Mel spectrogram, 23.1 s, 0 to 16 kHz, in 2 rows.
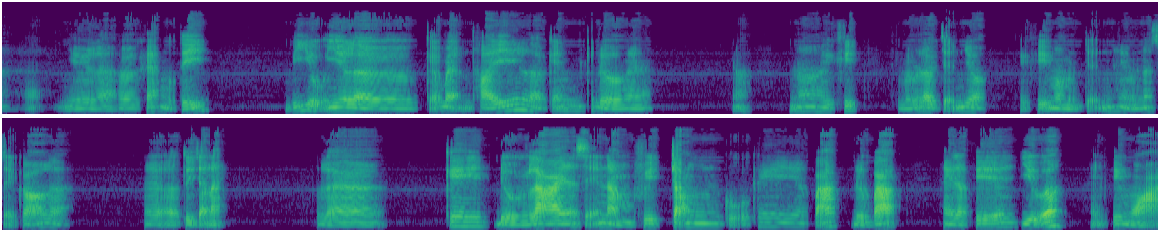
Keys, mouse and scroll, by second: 0.0 ctrl+z, 0.3 click, 0.5 space, 0.6 click, 1.9 space, 2.1 click, 4.4 space, 4.6 click, 8.3 click, 8.4 ctrl+space, 8.5 ctrl+click, 10.0 ctrl+click, 21.6 click.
